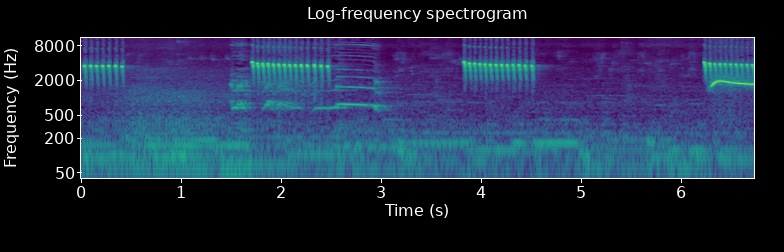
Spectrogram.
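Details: Energetic singing from a female prinia: short bursts of fast, high, rattling trill separated by pauses of about two seconds. One burst is followed by a few lower slurred whistles, and the last ends in a rising whistle.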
